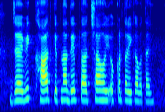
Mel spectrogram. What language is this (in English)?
Magahi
